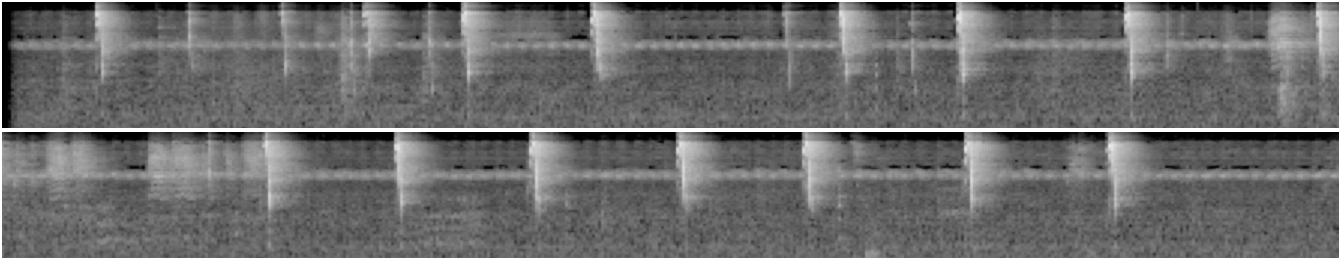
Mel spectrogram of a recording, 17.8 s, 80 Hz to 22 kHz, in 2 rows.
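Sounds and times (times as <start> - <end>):
marmoset monkey: 0.6 - 4.2, 5.1 - 6.7, 7.4 - 7.8, 8.6 - 14.6, 15.2 - 15.6, 16.2 - 16.6.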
